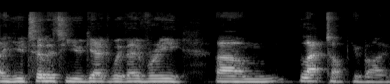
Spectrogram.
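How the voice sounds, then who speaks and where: Talking fairly slowly in a British accent, a man keeps a medium pitch and a monotone, flat delivery. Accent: British (UK). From England (from age eight; born South Africa). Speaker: tech entrepreneur, AI lab CEO. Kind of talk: interview. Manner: halting, many fillers.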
